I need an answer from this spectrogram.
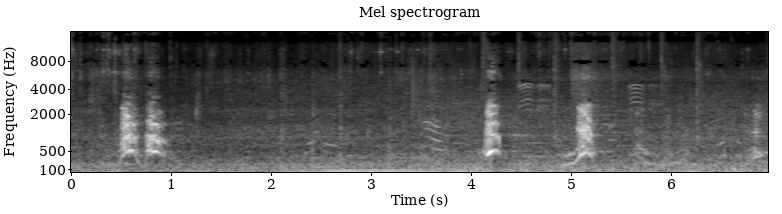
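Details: At a New York City dog park with Albino, a 10-month-old Alaskan malamute puppy of over 100 pounds, a quick double bark opens, then two more single barks, with voices and background park noise.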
